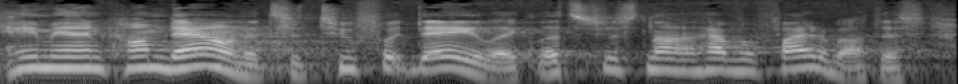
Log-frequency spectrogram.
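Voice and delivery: high calming plea, easing off; placating the surfer. Retold or imitated. To the screaming surfer in the water, a high calming plea. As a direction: try to calm him down, a little high. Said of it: "I'm like".

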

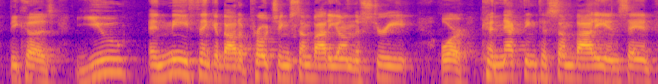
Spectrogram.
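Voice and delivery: ordinary delivery

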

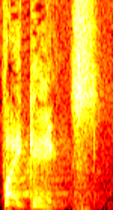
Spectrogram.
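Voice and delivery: high, called-out team cheer; rally the huddle again; captain's pumped-up shout; retold rallying cry. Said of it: "And he said".

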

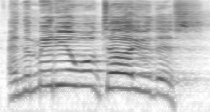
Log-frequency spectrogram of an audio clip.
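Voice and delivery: high, loud rally voice; Trump impression. Host does Trump at rally, high loud voice. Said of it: "the really heavy breaths".

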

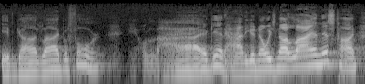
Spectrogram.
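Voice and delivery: low, soft, sly whisper-like voice of doubt, lightly voiced; a hint of a tempter murmuring in your ear; tempting voice of doubt. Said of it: "who's gonna jump on your shoulder and start to speak to you".

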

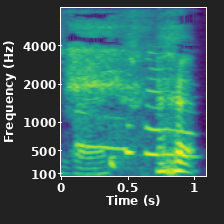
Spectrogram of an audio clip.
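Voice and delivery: high, slow words squeezed out between laughs; can barely get the words out for laughing; laughing through it. Real, not acted. Cracking up at the Portland and New Zealand joke, laughing hard.

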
